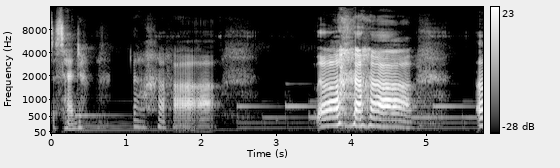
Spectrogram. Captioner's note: laughing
